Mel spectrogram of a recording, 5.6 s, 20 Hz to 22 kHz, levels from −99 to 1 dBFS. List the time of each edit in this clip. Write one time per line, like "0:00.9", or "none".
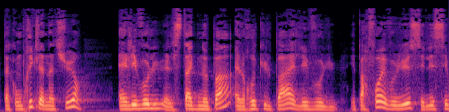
0:04.3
